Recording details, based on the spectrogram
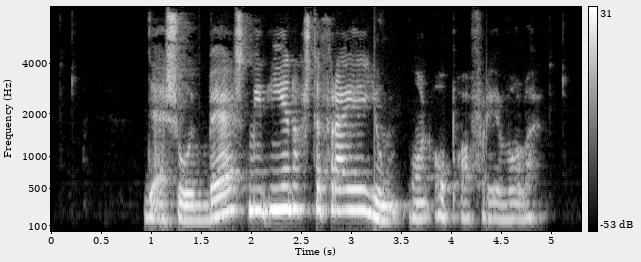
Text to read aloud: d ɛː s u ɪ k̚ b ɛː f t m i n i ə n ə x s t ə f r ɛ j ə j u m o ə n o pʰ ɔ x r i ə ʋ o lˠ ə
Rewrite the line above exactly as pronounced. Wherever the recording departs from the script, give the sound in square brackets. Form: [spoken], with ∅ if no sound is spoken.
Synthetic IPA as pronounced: d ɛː s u ɪ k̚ b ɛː [s] t m i n i ə n ə x s t ə f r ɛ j ə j u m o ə n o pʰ ɔ [f] r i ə ʋ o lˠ ə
